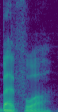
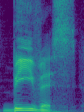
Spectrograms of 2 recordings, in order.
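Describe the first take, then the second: First: The name sounds French, ending like vwah. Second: The name sounds English, like Beavis. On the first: The speaker calls it wrong. "It's not Bevois" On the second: The speaker calls it right. "I've just been corrected. It's Beavis"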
